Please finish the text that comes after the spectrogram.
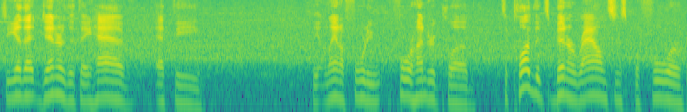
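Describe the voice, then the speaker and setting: A man's voice: medium pitch, noisy background. An American man doing live football play-by-play and chat as the host of a stream, with a folksy, conversational manner.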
